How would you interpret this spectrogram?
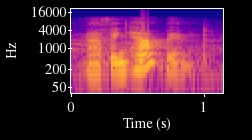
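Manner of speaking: plain reading voice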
